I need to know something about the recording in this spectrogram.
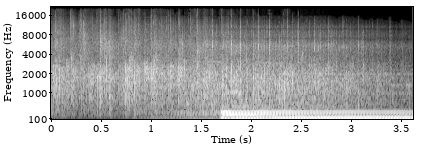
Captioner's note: audience applauding; light mellow music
